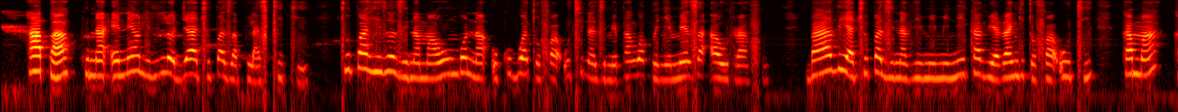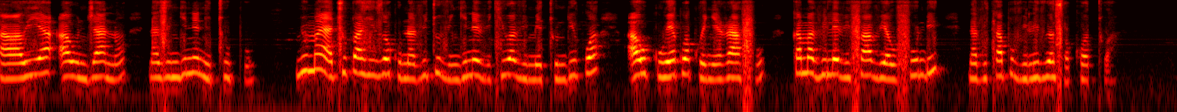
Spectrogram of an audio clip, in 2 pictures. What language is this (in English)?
Swahili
